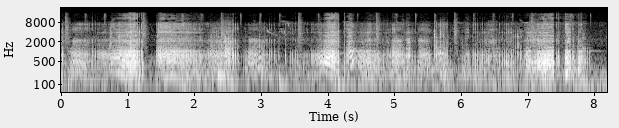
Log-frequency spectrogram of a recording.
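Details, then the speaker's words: Creaking, farting squeaks in bursts as weight shifts on a leather car passenger seat, from the foam under tight leather rubbing on the seat frame bars along the sides; fix is greasing/lubricating there. "But along the sides where you couldn't see, the material would have been rubbing off these bars that are up in there. And that's where you get most of your squeaking or your farting sounds."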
